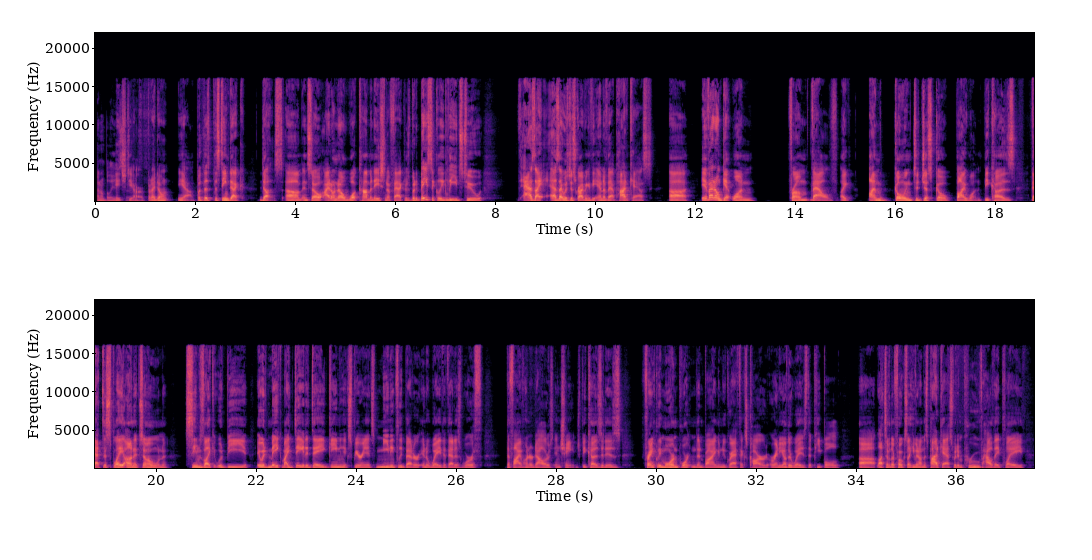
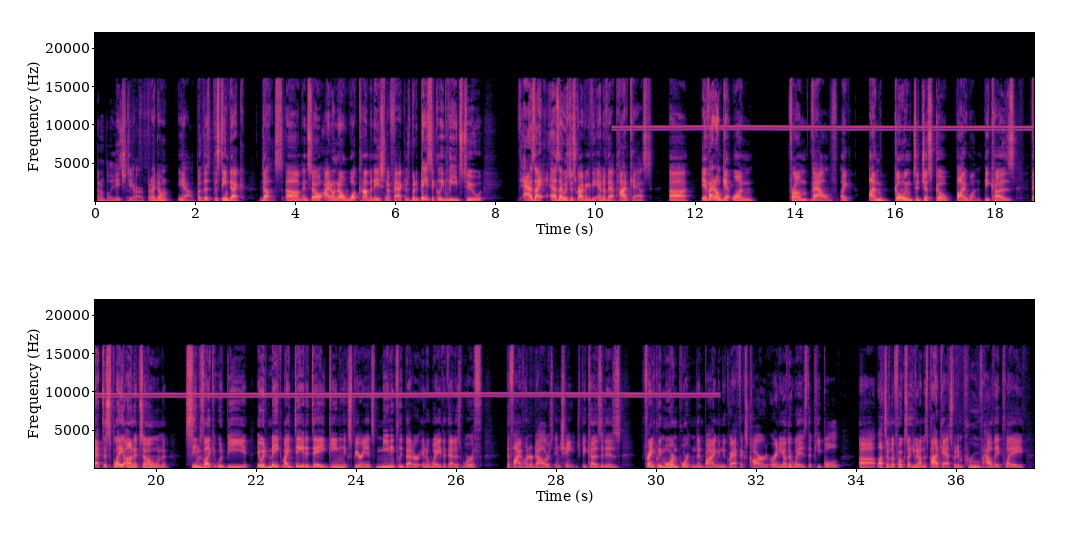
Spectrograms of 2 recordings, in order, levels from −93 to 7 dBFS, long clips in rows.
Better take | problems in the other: first | high-pitched whine; noticeable; from 10 to 31 s; 10 kHz, 15 dB below the speech

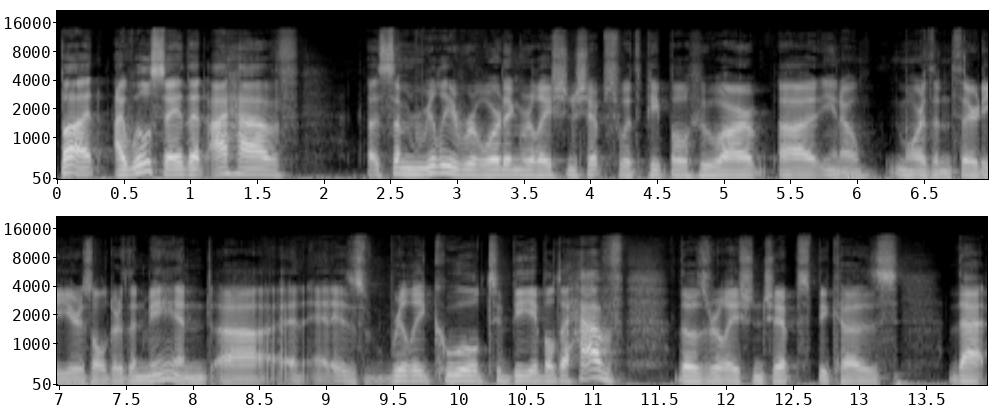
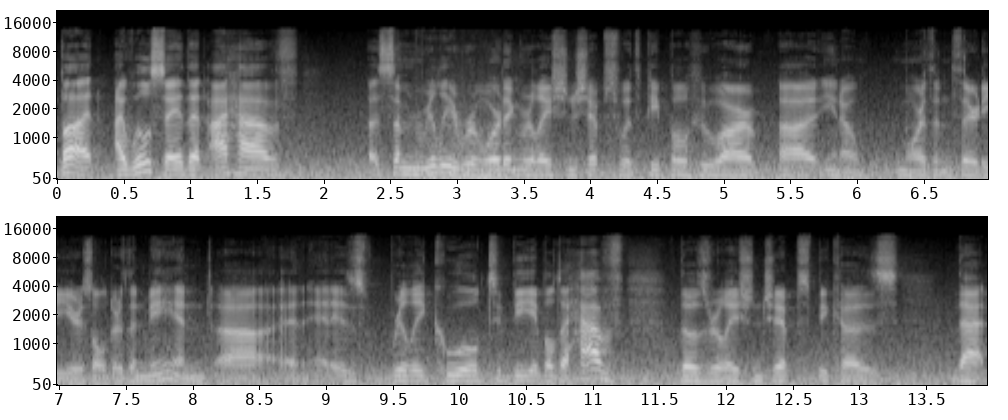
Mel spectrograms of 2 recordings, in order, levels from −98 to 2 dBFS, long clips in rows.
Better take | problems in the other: first | wind noise on the microphone; occasional gusts; 15 dB below the speech

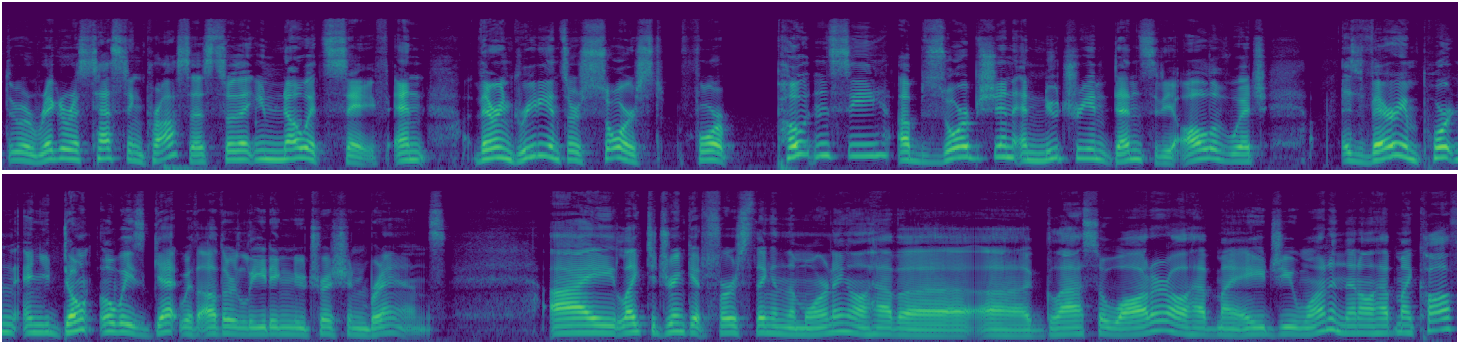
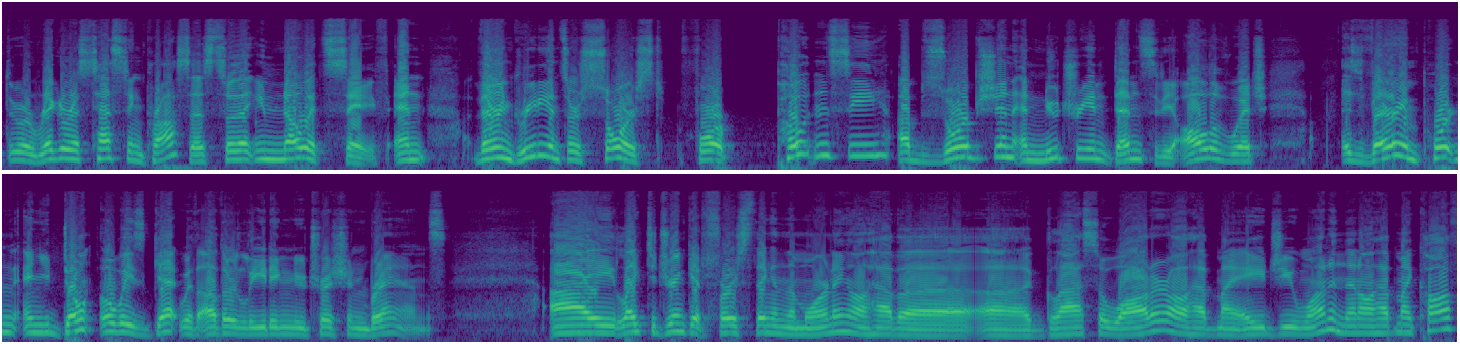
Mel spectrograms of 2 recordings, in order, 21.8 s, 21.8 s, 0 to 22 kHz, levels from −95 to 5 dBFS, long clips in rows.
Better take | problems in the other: first | distortion; slight; 6% of the sound clipped

